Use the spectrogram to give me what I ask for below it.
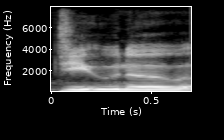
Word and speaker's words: Jeuno: But I think it's pronounced in French, so it would be Jeuno. Not Jeuno or Jeuno or Jeuno or whatever.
